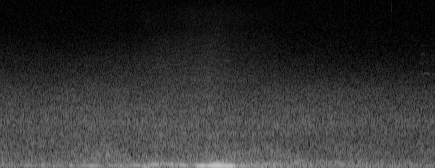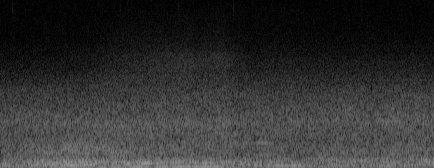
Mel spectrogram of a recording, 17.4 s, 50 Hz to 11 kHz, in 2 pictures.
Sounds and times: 0.0s background noises from the road 17.3s
0.0s wind 17.3s

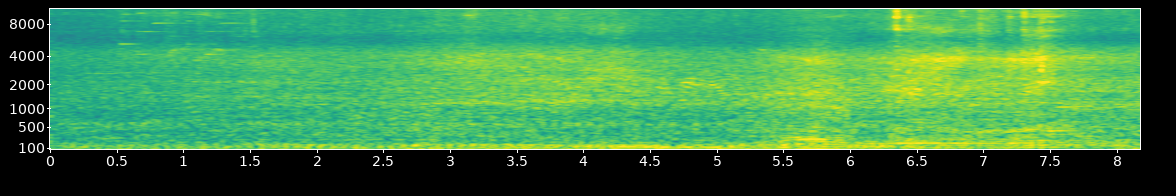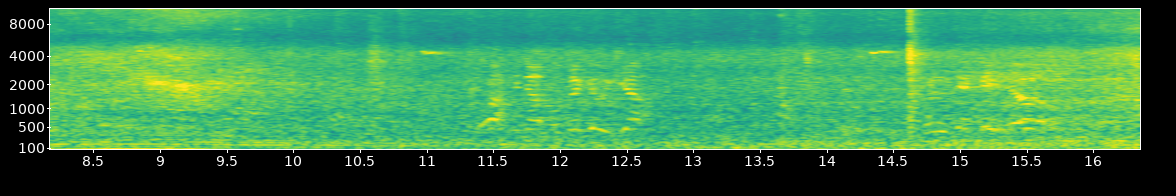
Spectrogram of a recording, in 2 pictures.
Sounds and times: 0.0s traffic sound 16.3s
0.0s walking in the Fruit and vegetable wholesale market area 16.3s

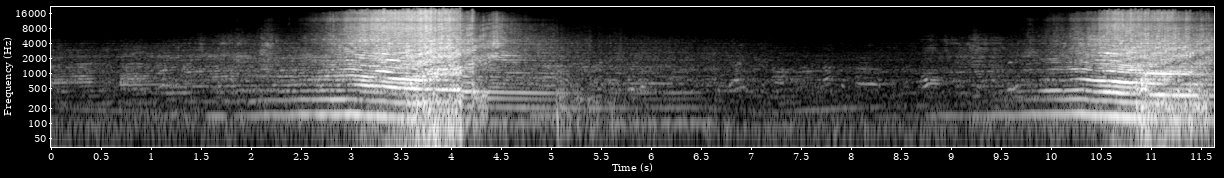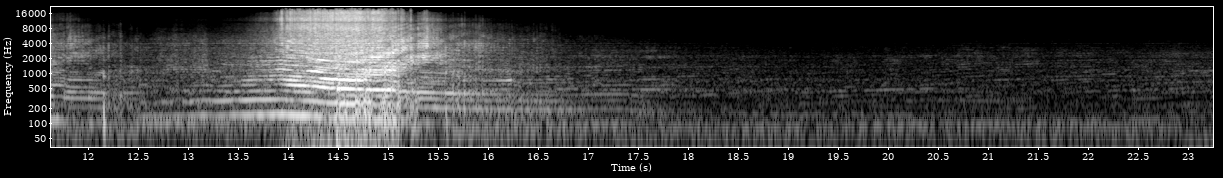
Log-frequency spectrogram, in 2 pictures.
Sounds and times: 0.1s commentary 17.0s

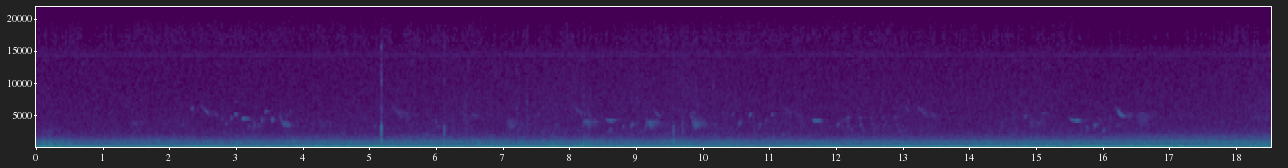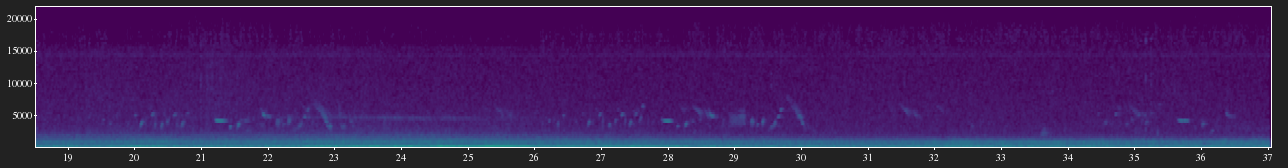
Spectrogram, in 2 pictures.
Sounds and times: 0.0s chatter of the birds in the trees 16.9s
0.0s bees in the bush 37.0s
0.0s bird perching in the winter flowering cherry blossom tree 37.0s
0.0s murmur of traffic from the nearby main road 37.0s
0.0s wind rifling through the stiff branches 37.0s
20.0s chatter of the birds in the trees 24.0s
26.2s chatter of the birds in the trees 37.0s

